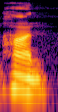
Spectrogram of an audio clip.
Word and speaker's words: Han Oak: Is it Han or Han? Han. That's yeah, good. Han Oak. Well, I got that one right. Yeah. Gary said Han.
